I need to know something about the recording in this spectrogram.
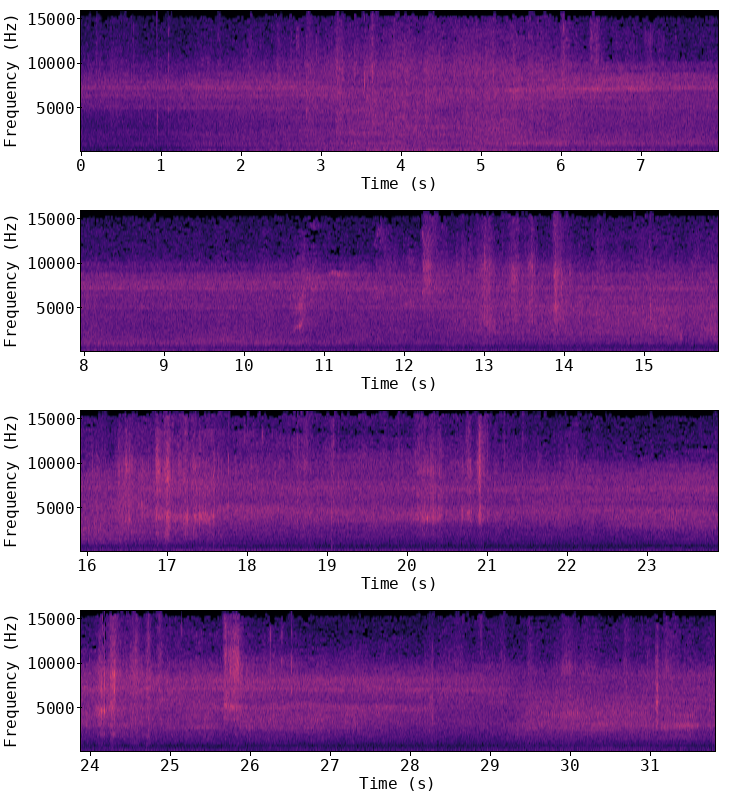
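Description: Steady outdoor background rumble that swells over the first several seconds and then settles, with faint crackles of dry leaves now and then.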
